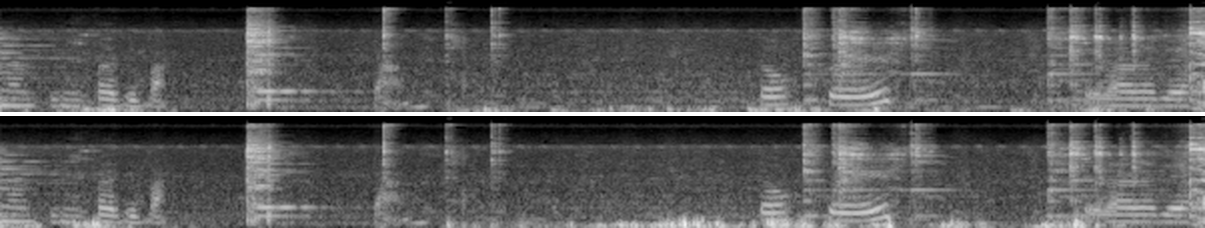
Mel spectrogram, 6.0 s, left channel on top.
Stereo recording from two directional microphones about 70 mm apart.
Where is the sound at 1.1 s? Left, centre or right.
Right.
